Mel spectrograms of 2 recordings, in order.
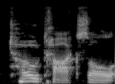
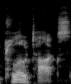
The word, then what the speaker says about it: Tlotoxl: Which for some reason the actors can't pronounce consistently. Yeah, I'm not surprised. I heard them saying at various times Totoxl or Lotoxl. They had trouble saying Tlotoxl.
